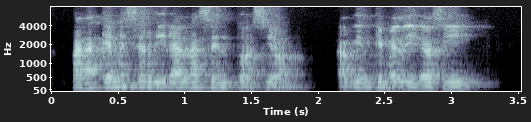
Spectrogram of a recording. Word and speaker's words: acentuación: Entonces, ¿en qué sílaba estuvo la mayor intensidad del volumen? Acentuación. En ción, de hecho, porque el tilde está en la vocal O.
